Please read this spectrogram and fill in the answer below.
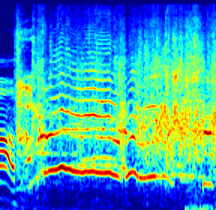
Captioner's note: all cheering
